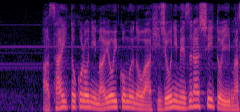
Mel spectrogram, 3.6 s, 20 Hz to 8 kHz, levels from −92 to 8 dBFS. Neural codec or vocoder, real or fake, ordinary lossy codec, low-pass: none; real; none; 7.2 kHz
